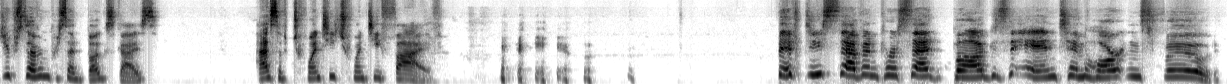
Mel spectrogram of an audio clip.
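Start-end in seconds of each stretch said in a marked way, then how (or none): 7.8-12.1 high, loud yelling. Reading out a viewer's claim, yelling at the person over here, yelling. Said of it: "why are you yelling?".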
